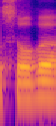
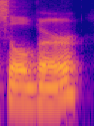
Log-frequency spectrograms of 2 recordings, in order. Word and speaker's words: Silva: from Rhode Island and people think that my last name is silver and I just don't pronounce my RS because I'm from Rhode Island but it's m i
